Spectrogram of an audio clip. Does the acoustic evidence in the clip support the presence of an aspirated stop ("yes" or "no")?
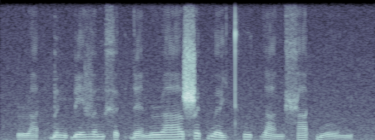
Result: yes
